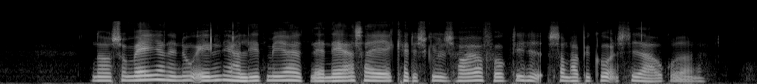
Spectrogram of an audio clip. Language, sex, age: Danish, female, 52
